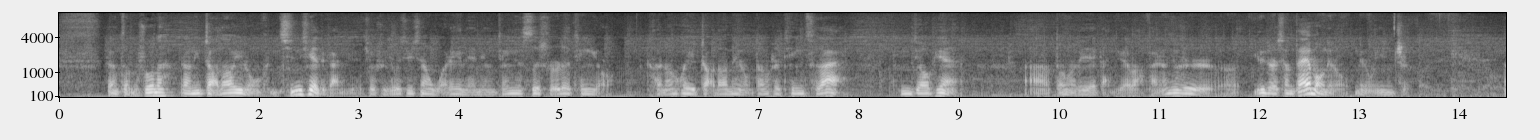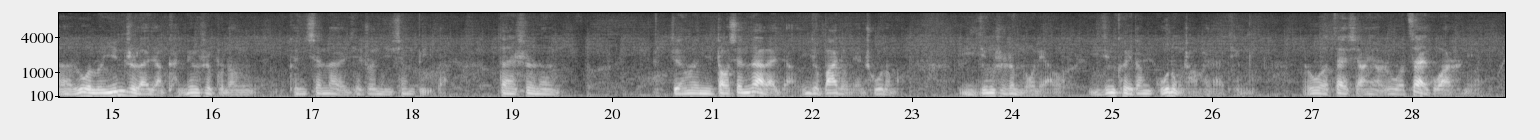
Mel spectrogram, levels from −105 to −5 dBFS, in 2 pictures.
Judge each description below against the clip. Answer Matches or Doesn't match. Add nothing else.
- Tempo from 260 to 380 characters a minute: Matches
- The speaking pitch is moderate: Doesn't match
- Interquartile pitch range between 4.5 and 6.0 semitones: Doesn't match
